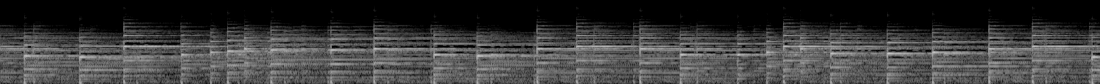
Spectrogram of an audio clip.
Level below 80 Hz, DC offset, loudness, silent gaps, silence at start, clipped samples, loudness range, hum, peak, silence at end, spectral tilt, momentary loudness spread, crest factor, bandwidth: -46 dBFS; under 0.1%; -21 LUFS; none; 0 s; under 0.1%; 1 LU; none; -4 dBFS; 0 s; -3 dB/octave; 6 LU; 20 dB; 16 kHz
